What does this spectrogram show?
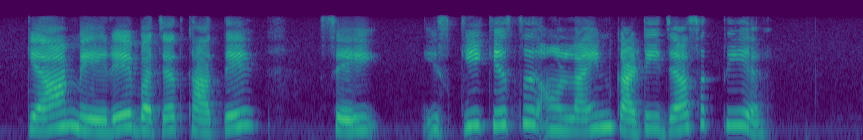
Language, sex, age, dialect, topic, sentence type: Hindi, female, 41-45, Garhwali, banking, question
